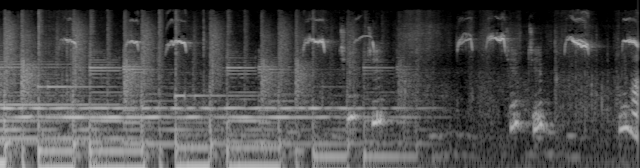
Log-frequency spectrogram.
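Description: Background music with a heavy bass beat that stops about five seconds in, over a pigeon squab's high, squeaky begging peeps, one or two a second, as it is hand-fed from a syringe.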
